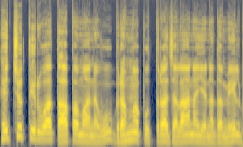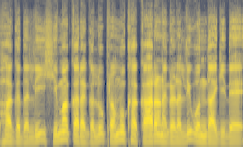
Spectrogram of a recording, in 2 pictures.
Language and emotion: Kannada, neutral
